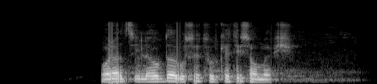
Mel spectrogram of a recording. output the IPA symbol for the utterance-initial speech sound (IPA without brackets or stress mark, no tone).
m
